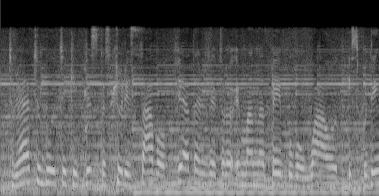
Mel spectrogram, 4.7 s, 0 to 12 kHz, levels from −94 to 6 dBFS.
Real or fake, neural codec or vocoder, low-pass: real; none; 7.2 kHz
